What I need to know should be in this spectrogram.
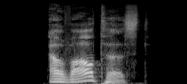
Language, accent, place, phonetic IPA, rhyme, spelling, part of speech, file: German, Germany, Berlin, [ɛɐ̯ˈvaʁtəst], -aʁtəst, erwartest, verb, De-erwartest.ogg
- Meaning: inflection of erwarten: 1. second-person singular present 2. second-person singular subjunctive I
